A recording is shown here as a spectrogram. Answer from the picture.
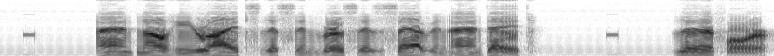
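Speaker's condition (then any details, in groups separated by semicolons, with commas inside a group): Athetoid cerebral palsy; constant muscle movement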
